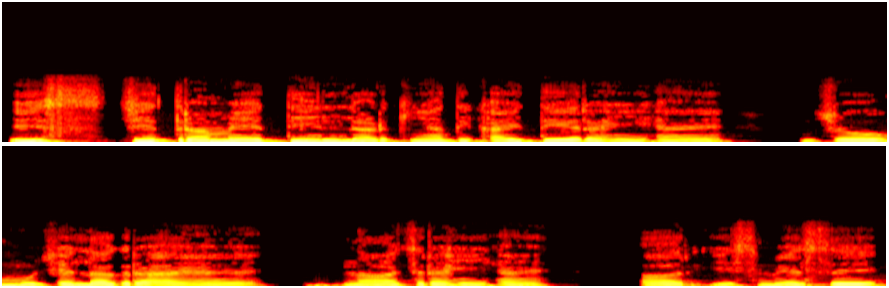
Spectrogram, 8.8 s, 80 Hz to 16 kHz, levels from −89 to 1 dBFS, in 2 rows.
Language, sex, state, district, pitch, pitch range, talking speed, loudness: Hindi, male, Chhattisgarh, Balrampur, 145 Hz, 135-150 Hz, 140 wpm, -17 LUFS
